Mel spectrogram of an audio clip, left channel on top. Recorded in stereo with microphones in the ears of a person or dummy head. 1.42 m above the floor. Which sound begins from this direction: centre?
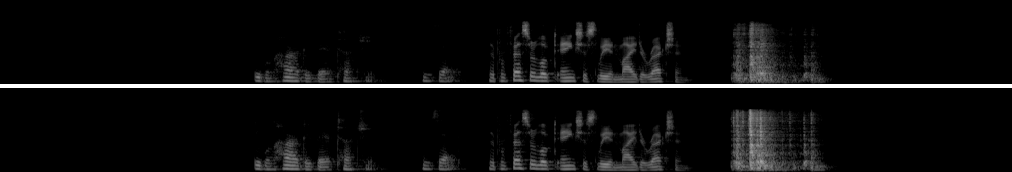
A man speaking, at 4.9 s.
